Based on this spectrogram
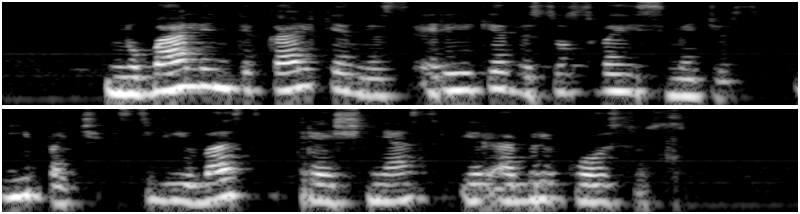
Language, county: Lithuanian, Šiauliai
